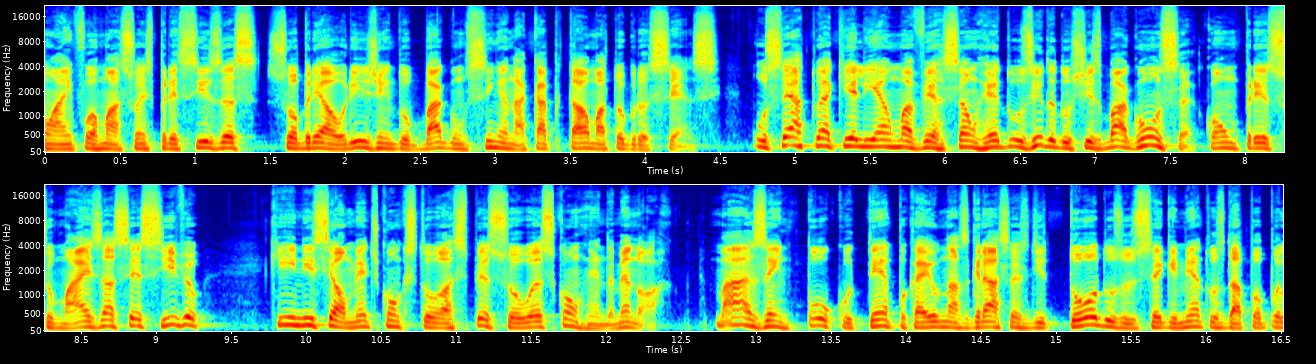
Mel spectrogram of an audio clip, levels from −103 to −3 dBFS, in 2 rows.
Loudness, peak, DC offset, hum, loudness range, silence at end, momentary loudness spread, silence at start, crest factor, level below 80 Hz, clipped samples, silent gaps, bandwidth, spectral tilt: -19 LUFS; 0 dBFS; under 0.1%; none; 2 LU; 0 s; 6 LU; 0 s; 18 dB; -64 dBFS; under 0.1%; none; over 20 kHz; -4.5 dB/octave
